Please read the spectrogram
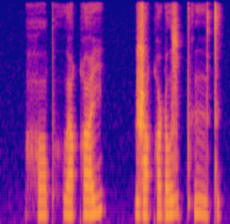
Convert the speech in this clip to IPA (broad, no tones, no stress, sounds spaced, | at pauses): h ɔ pʰ u i̯ qʷ i | ʐ u qʷ e ɽ o z pʼ ɨ t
